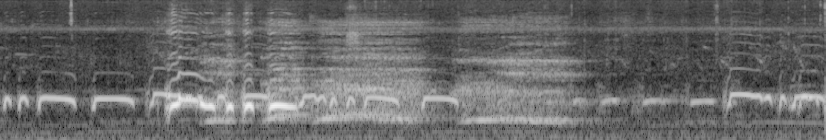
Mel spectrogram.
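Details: Local zebra dove cooing as a lure to provoke other perkutut to sing: repeated soft hooting notes run through the clip, partly overlapped midway by a louder, rougher burst of another bird-like sound.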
